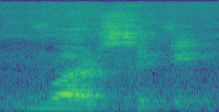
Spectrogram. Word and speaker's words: university: So this u is pronounced as u, ni, university. So this u is pronounced as uni.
